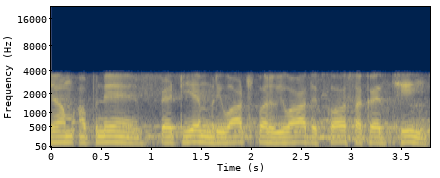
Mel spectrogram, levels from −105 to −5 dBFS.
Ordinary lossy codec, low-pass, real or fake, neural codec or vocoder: Opus, 24 kbps; 3.6 kHz; real; none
